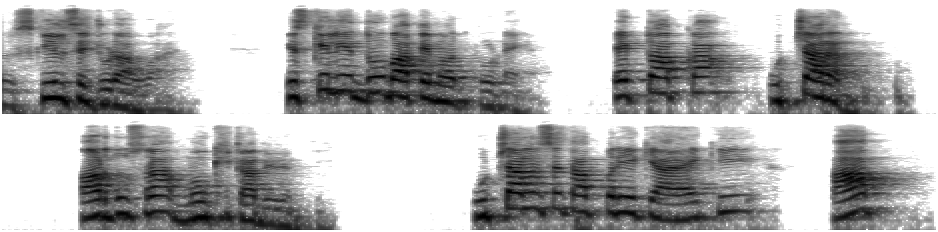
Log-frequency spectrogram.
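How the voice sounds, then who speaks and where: A man's voice: high voice, bright, forceful tone. A male teacher giving a lecture, explaining step by step with fillers and self-corrections. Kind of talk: lecture on language skills.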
